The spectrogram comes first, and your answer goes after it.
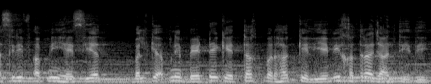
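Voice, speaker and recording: A man speaks at a fairly high pitch while music plays in the background. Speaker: voice artist. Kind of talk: history documentary narration.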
